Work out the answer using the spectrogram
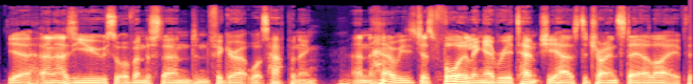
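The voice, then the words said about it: English accent. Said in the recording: “my English accent makes me sound like I'm just always miserable”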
